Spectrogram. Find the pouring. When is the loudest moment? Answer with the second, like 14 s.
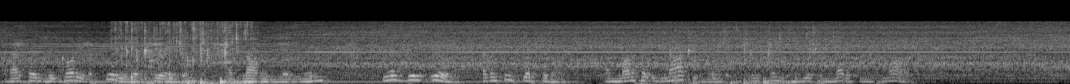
2 s.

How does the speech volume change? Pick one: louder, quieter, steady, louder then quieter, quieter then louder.
quieter.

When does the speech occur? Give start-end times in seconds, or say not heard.
0.0-9.2.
